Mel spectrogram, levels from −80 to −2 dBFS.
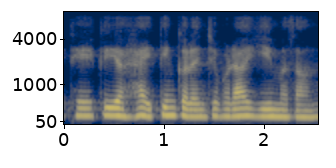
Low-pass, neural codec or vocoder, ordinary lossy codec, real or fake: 7.2 kHz; codec, 24 kHz, 0.5 kbps, DualCodec; none; fake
